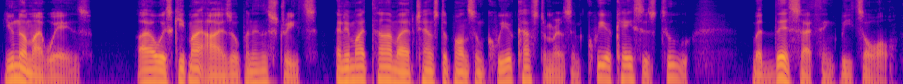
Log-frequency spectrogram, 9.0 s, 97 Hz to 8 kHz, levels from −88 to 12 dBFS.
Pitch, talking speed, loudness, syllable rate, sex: 90 Hz, 225 wpm, -21 LUFS, 5.3 syllables/s, male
